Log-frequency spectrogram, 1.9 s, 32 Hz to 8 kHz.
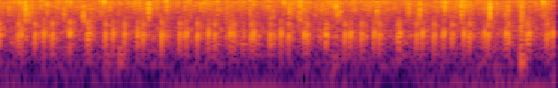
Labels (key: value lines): label: biophony, rattle
recorder: SoundTrap 500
